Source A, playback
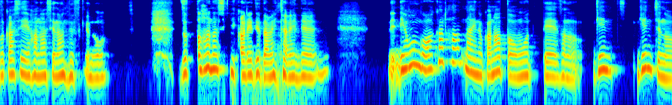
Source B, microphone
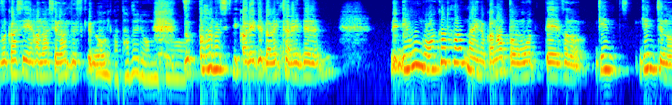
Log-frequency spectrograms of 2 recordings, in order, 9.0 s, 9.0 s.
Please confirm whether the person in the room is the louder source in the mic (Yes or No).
No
